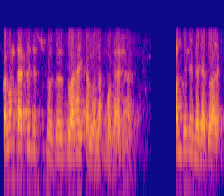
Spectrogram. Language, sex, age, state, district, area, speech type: Hindi, male, 30-45, Bihar, Vaishali, rural, conversation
